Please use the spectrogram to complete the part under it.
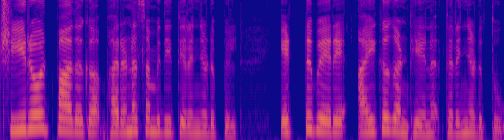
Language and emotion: Malayalam, neutral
